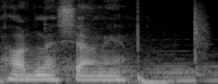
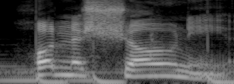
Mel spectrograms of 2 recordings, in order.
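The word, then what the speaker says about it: Haudenosaunee: But I don't know Is it Oh, let me have a go at pronouncing it. It's Ho-de-no-sau-nee? Iroquois Confederation, Ho-de-no-sau-nee. Ho-de-no-sau-nee.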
